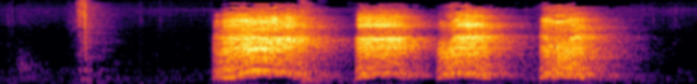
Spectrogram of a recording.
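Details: A young crow, hungry and apparently fallen from its nest, is hand-fed and gives four harsh, raspy begging calls in quick succession, each about half a second long, after a brief faint sound.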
